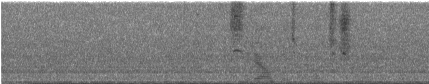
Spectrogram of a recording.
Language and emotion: Russian, neutral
